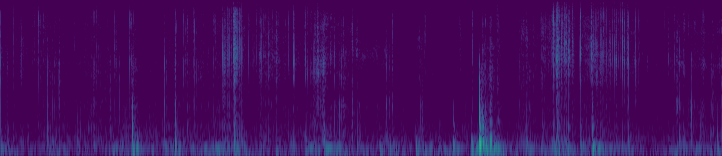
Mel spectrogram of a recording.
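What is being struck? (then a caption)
Gel bead pack in clear plastic. A clear plastic gel bead cold/hot pack is held in both hands and squeezed and bent by fingers with long nails. The result is soft crinkling and crackling with quick tearing-like rustles and a low rumble underneath. Around the middle comes one sharper, louder crunch.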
